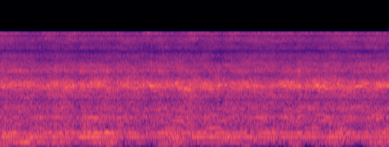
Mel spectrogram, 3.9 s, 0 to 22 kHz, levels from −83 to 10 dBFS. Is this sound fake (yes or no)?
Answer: yes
